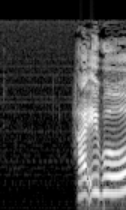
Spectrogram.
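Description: A woman speaks through a microphone over an online call.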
